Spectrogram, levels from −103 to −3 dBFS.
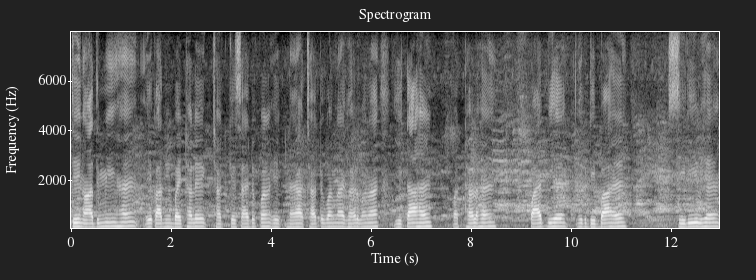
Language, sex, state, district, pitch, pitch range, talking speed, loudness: Angika, male, Bihar, Begusarai, 150 Hz, 140-155 Hz, 165 wpm, -16 LUFS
